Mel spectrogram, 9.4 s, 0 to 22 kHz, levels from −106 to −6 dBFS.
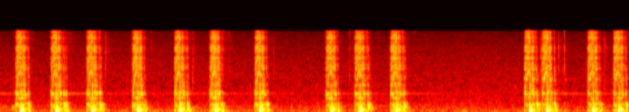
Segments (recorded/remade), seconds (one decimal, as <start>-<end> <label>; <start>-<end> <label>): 0.0-1.0 recorded; 1.0-3.7 remade; 3.7-5.9 recorded; 5.9-7.5 remade; 7.5-9.4 recorded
